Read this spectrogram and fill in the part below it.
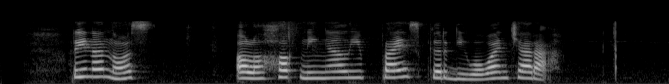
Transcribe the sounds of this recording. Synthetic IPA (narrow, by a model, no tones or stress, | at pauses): rinanɔs | ʔɔlɔhɔk̚niŋalipɾajnskɨrdiwɔwaɲt͡ʃaɾa̰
